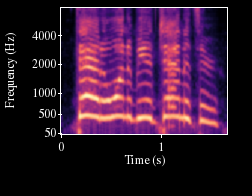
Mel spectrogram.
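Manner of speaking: put-on high, fast little-kid voice; squeaky rushed child plea; whiny kid falsetto. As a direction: pipe it up like a small child. Kid answering the dad.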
